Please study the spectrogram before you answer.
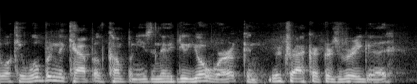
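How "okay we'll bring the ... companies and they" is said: usual speaking voice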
